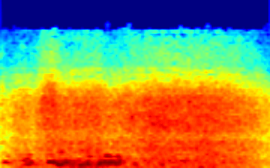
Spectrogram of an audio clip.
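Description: A loud, continuous rush of floodwater pours through the streets of Safi, Morocco, a dense churning wash heard close by, with faint voices blurred beneath the flow.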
